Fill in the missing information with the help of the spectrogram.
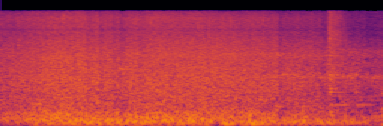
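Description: Strong, steady wind buffets the microphone with loud low rumbling, mixed with the broad hiss of surf washing on a shore, at a city beach by a Beach Club in Leidse Rijn, Utrecht, Netherlands; no one speaks.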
